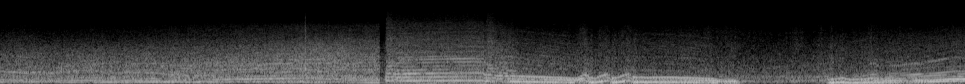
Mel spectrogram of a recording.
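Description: A 2014 Rebellion R1 race car in a racing video game, with a loud, close engine note rising and falling through gear changes, a sharp click near four seconds and a brief lift-off dip near the end.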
